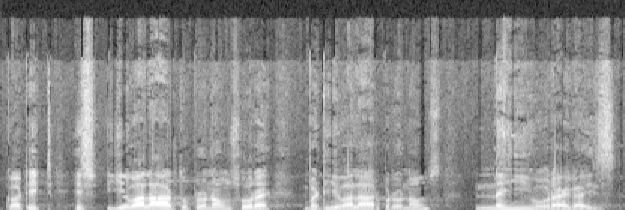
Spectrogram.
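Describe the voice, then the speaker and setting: A male teacher giving a classroom lecture. He explains slowly, repeats his points and keeps asking "got it?", mixing English words into Hindi. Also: a little high, lively intonation, darkish tone. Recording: long hall reverb.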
